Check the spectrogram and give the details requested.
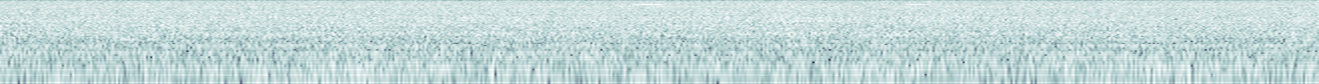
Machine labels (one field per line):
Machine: fan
